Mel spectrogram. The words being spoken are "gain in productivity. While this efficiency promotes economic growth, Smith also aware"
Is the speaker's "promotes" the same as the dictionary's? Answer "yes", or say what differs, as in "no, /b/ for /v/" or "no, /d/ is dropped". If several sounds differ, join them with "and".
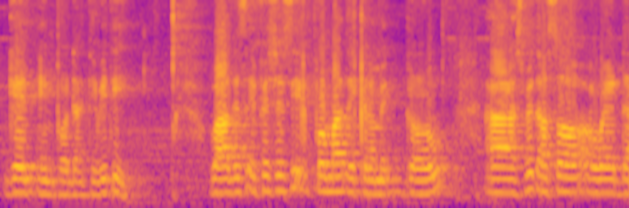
no, /s/ is dropped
